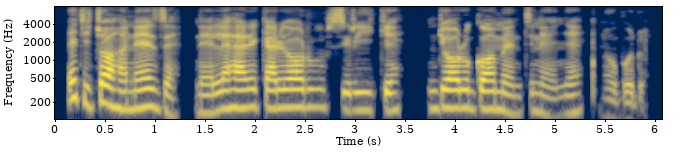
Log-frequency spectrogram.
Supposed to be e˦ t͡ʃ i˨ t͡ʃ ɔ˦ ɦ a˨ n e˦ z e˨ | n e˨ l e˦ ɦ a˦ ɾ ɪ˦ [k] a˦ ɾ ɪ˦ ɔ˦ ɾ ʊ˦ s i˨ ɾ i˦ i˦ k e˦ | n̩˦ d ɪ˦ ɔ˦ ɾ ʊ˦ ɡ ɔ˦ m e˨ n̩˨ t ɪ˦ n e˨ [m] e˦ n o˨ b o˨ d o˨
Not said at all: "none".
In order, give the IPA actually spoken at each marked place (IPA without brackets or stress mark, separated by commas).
k, ɲ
